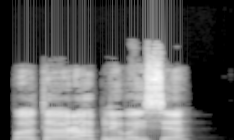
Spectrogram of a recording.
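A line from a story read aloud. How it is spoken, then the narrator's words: Displeased grumbling from above. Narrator (Russian): недовольно проворчали наверху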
